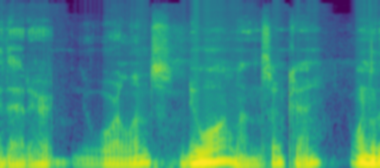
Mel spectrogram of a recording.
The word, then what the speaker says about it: New Orleans: Eric is with a Rigby Financial Group in N'awlins Louisiana how do you say that Eric New Orleans New Orleans okay one of those kind of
